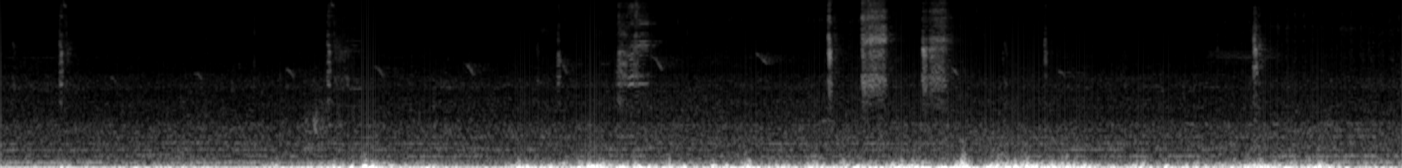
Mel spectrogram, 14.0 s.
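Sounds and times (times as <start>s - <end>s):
wind rumbling on microphone: 0.0s - 14.0s
harsh rasping bird calls: 6.2s - 6.6s, 8.6s - 9.6s.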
